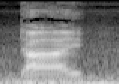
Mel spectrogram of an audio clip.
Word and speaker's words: DAI: I pronounce it DAI. Some people say day.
